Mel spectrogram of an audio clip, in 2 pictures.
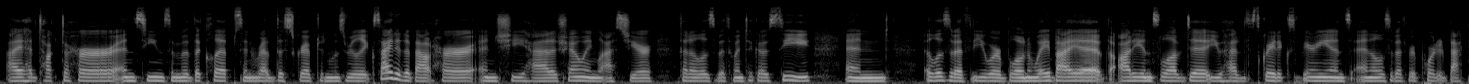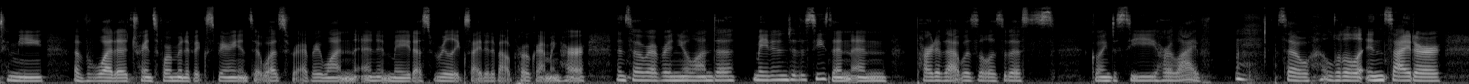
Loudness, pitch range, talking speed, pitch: -30 LUFS, 160-180 Hz, 200 wpm, 170 Hz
